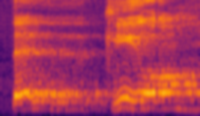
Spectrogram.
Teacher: zal sukun di sini tampak sifat yang menyertainya yaitu rakhawah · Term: sifat rakhawah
